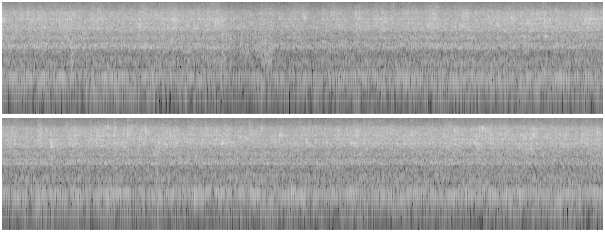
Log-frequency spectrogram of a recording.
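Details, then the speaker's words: Toilet tank refilling after replacing the fill valve part; smooth, even rush of water with no whistle, hum or chatter, then stops; fill valve now closes properly. "yeah let's try there's no noise right it's fresh"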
